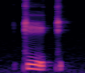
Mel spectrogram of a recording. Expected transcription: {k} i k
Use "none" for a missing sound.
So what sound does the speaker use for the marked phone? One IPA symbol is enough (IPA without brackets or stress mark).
k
